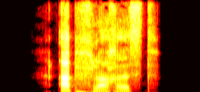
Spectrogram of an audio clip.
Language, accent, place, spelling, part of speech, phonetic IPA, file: German, Germany, Berlin, abflachest, verb, [ˈapˌflaxəst], De-abflachest.ogg
- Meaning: second-person singular dependent subjunctive I of abflachen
